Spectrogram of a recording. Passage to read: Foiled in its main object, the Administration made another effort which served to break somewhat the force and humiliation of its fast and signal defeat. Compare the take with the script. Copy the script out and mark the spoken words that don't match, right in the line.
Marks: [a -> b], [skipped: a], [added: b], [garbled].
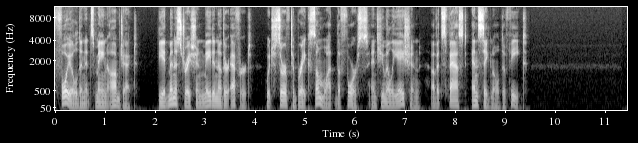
Foiled in its main object, the Administration made another effort which served to break somewhat the force and humiliation of its fast and signal defeat.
